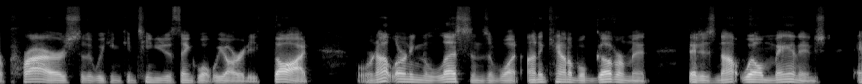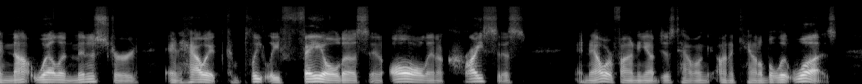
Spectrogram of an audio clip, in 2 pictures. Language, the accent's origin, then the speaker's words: English; West Virginia, United States; You know very obviously that I'm from West Virginia. I'm proud to be from West Virginia. I love the state of West Virginia, but my beloved home state has problems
